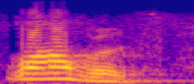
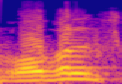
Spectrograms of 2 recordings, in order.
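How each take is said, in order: First: The first vowel sounds like 'vaa'. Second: The first vowel sounds like 'vo'. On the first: The speaker calls it right. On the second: The speaker calls it wrong. "அது வொவல்ஸ் கிடையாது"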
